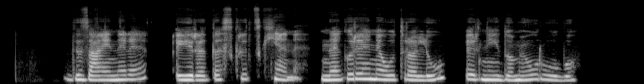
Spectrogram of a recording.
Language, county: Lithuanian, Klaipėda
